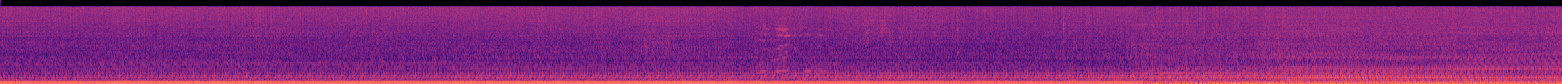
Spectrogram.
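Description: A fishing boat's diesel engine drones in the wheelhouse, then shifts to a lower hum.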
